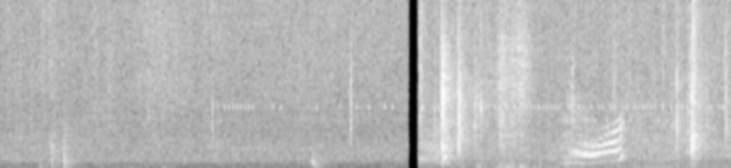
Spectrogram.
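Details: Six-week-old Egyptian Mau kittens make soft, high mews, one clear call climbing and wavering near the end, over low purring and shuffling with a brief dropout midway.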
